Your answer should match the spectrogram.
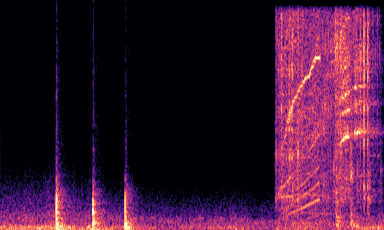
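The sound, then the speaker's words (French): Three heavy, resonant knocks on a large door in quick, even succession, loud, followed after a short pause by a harsh mechanical whirring noise. “Allez, on y est Ça c'est de la porte, hein On fait quoi On toque”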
